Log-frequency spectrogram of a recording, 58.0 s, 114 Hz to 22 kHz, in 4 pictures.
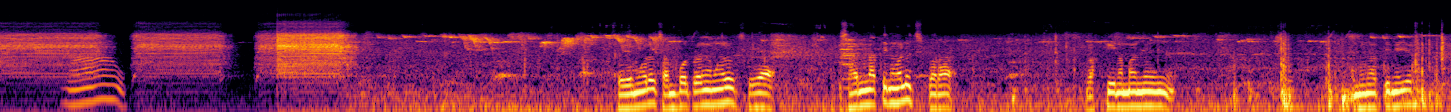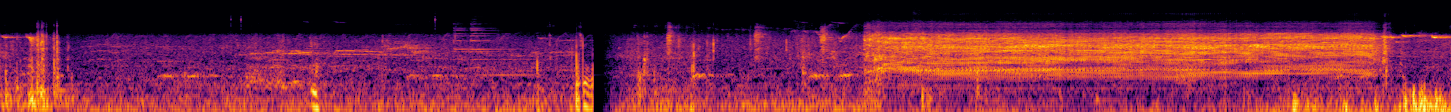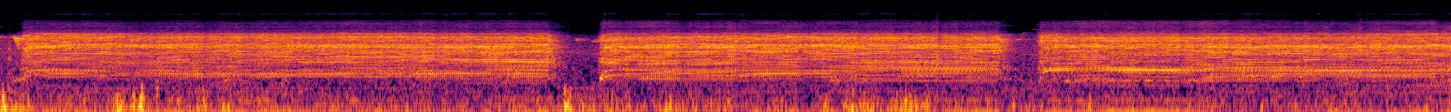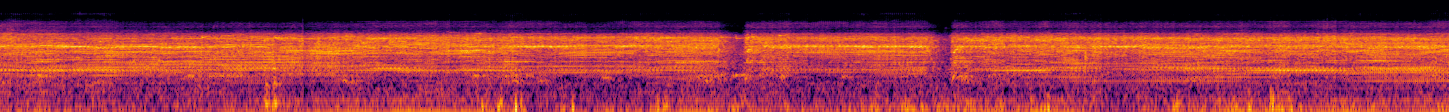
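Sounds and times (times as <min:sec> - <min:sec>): electric pump spraying water: 0:00.0 - 0:03.8, 0:23.1 - 0:28.5, 0:29.1 - 0:58.0.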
